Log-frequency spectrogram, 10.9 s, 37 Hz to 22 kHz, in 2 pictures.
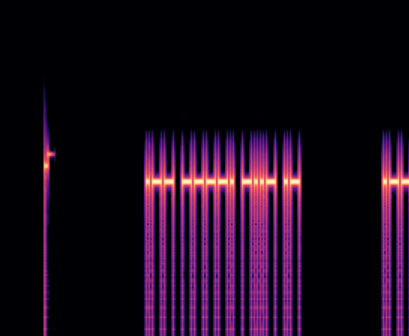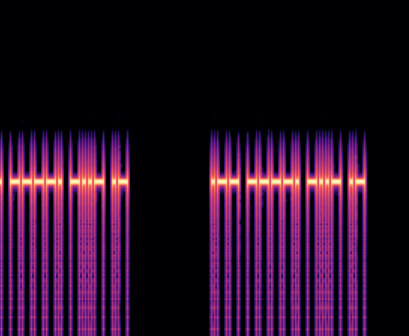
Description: Morse code, heard as a keyed tone, about 30 wpm, 700 Hz. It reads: W9XA W9XA W9XA
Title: Call Signs Repeated 2x - 30wpm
